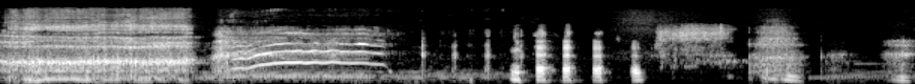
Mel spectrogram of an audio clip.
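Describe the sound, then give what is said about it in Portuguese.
A person imitates a man's snoring with their voice: a long, drawn-out rasping groan followed by a quick series of short, loud snorting bursts, with no other talk. It is the snoring of Gopal, heard through the door of his room. “E cara, tu consegue ouvir os roncos do homem pela porta, tá ligado?”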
